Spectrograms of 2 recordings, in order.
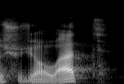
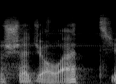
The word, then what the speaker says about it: شجاعت: شجاعت جمع است یا شجاعت یا شجاعت که گفتیم هر سه تلفظ صحیح هست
